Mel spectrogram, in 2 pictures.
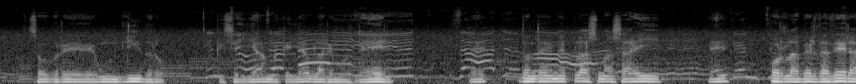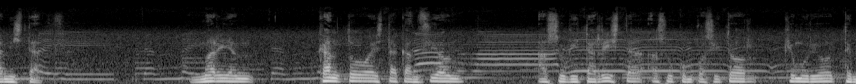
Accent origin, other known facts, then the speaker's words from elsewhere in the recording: Western Sahara; como saharaui, para mí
